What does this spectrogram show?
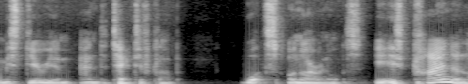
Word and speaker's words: Oneironauts: Oneironauts? It's Oneironauts.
